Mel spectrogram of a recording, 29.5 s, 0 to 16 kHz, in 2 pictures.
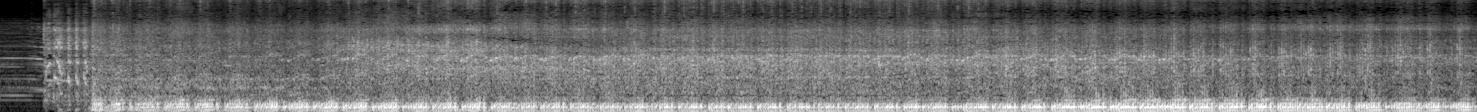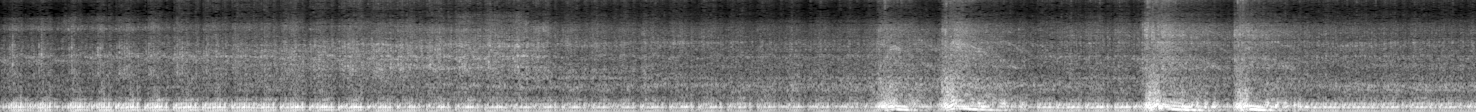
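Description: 2004 Yamaha R1's inline-four engine starting up about half a second in, then idling steadily. Near the end the throttle is blipped in a few quick revs that rise and fall, in two short groups.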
